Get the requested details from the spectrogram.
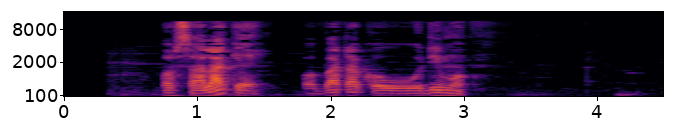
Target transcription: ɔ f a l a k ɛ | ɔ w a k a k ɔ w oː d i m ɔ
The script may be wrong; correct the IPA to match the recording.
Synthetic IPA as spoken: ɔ s a l a k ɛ | ɔ b a t a k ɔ w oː d i m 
